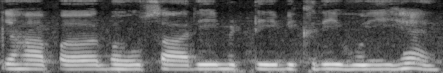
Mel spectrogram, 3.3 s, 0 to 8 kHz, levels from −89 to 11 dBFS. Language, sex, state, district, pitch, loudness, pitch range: Hindi, female, Haryana, Charkhi Dadri, 180 Hz, -12 LUFS, 175-185 Hz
